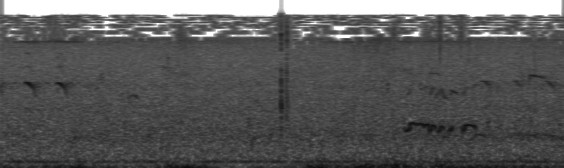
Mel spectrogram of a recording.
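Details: Zebra dove (Geopelia striata), or perkutut: one short, rolling, trilled cooing phrase late in the recording, preceded by thin high chirps from other birds and a sharp click, with a low hum underneath.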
